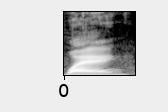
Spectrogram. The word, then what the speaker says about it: Wang: how do you pronounce and spell your name my name is Dennis Wang that is de and and is w ang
